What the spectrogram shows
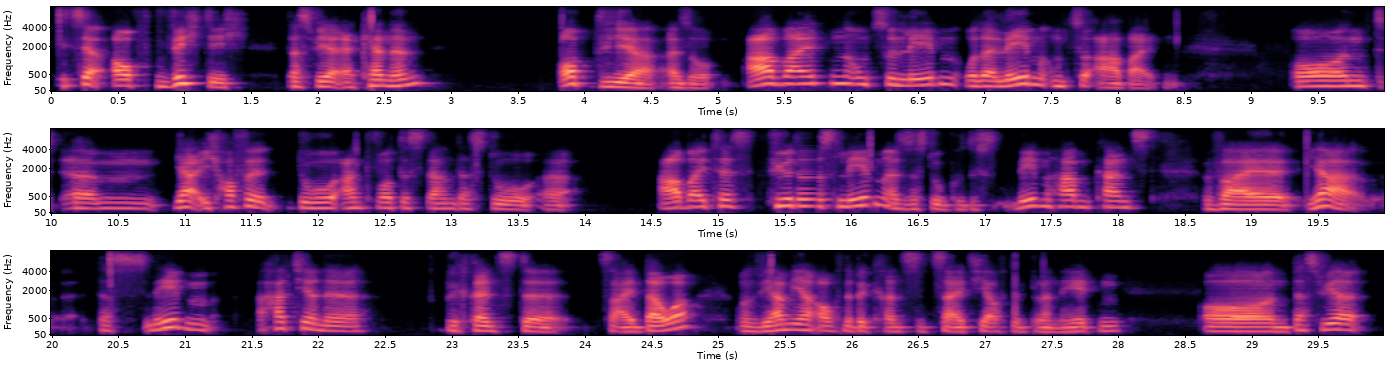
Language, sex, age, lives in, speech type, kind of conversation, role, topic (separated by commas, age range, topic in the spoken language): German, male, 30-34, Germany, conversation, advice, advisor, Wie kann ich trotz Zeitmangel wieder regelmäßig meinen Hobbys nachgehen?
